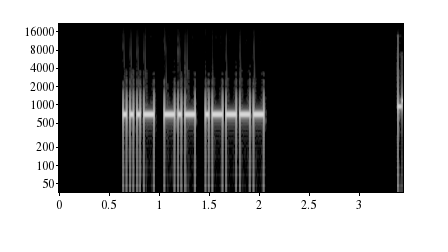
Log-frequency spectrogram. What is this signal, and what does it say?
Morse code, heard as a keyed tone, about 36 wpm, 700 Hz. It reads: VK1
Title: Callsign Prefixes for Top 100 DXCC - 35wpm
